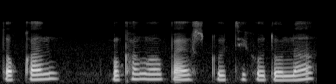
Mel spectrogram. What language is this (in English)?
Garo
